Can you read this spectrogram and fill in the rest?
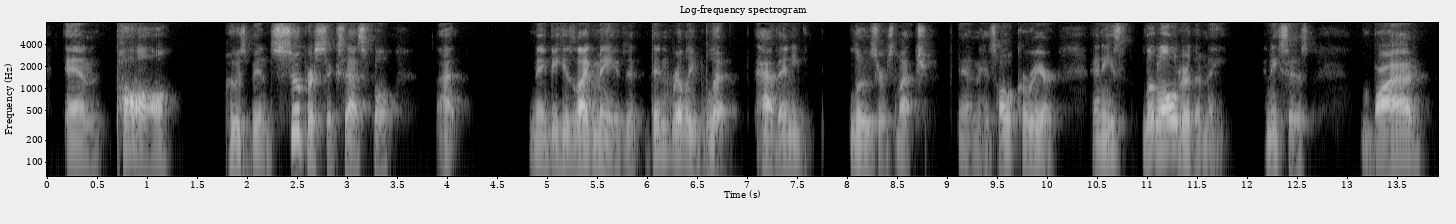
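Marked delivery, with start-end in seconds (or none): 13.2-13.7 put-on big Alabama voice. Retelling a friend's advice: imitating a friend's big alabama voice. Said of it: "he got that big Alabama voice".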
